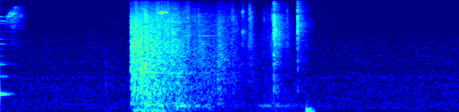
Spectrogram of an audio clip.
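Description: A door opens and shuts with a thud.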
